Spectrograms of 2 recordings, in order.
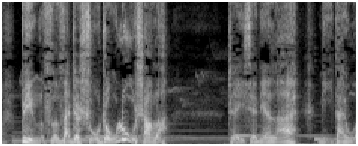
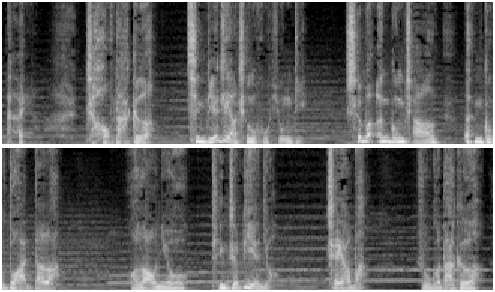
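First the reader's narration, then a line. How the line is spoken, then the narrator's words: Wry, forced smile. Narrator (Chinese): 牛太官苦笑道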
